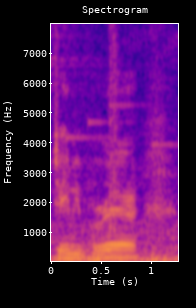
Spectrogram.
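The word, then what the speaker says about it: Jaime Barría: All right, let's go to Eugenio Suarez, man, going against the Angels with Jamie Barrera. That's how you pronounce it.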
